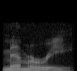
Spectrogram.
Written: memory

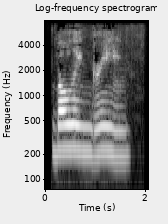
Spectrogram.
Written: bowling green

